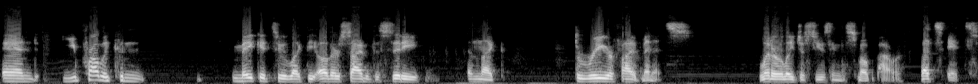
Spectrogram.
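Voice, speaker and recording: A man talks at a moderate pace and medium pitch, with ordinary pitch variation and long, frequent pauses. The sound is dry and close with no echo, and music plays in the background. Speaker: podcast co-host. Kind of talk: casual chat. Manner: halting, self-interrupting; animated.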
